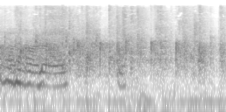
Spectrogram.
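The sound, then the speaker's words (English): An audience at a book talk applauds, and the clapping starts under a voice and then continues as a loose, moderately loud patter. “So I guess this is the time to make a round of applause and introduce everyone else. I can't clap because this will come”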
